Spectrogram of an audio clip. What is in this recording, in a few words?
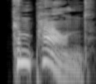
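"compound", British English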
